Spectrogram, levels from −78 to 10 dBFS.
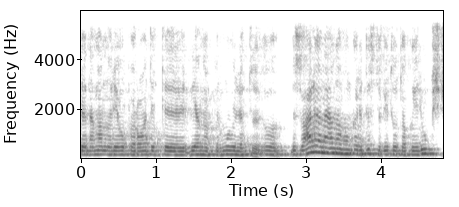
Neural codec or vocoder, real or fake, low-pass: codec, 16 kHz, 16 kbps, FunCodec, trained on Chinese and English, 50 frames a second; fake; 5.4 kHz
